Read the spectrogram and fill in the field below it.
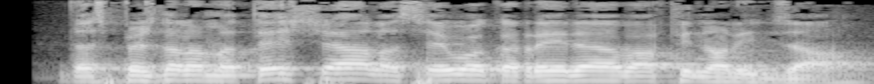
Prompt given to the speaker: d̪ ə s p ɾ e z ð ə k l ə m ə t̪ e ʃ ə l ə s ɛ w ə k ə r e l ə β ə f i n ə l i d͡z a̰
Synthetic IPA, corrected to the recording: d̪ ə s p ɾ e z ð ə l ə m ə t̪ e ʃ ə l ə s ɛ w ə k ə r e ɾ ə β a f i n ə l i d͡z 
